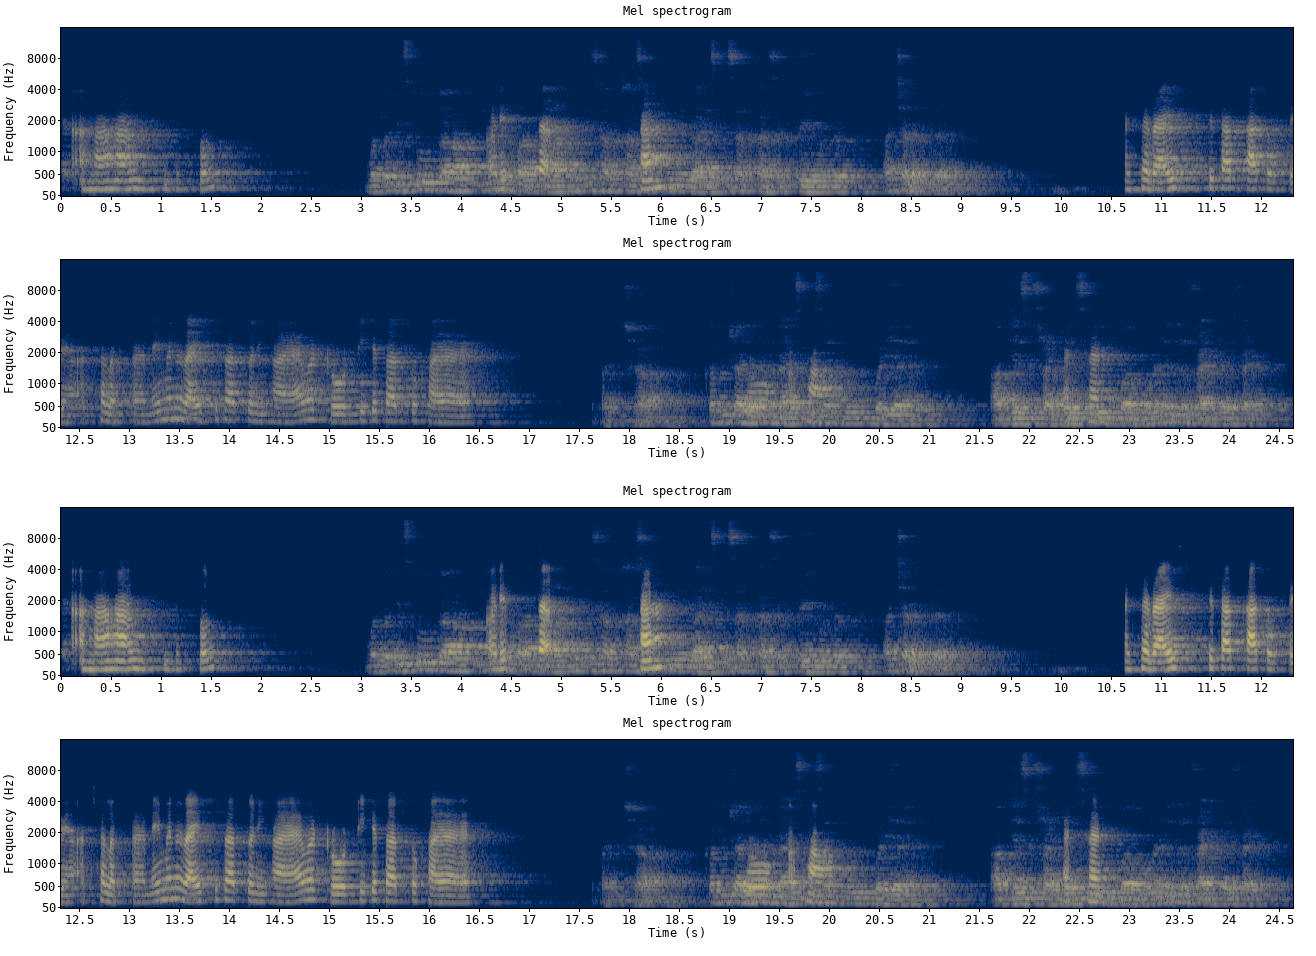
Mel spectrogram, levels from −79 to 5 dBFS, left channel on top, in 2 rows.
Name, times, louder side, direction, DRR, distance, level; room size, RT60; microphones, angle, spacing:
voice 1, 0.2-1.5 4.3-4.5 4.8-4.9 5.8-6.0 10.6-11.2 11.6-15.7 16.0-16.4 19.2-19.4 19.8-20.0 22.6-22.7, right 6 dB, 80° right, 13 dB, 0.4 m, -23 dB
voice 2, 3.0-7.8 8.2-8.9 17.7-18.4 18.8-20.9 21.6-24.2, equal, 10° left, -7 dB, 2.8 m, -31 dB
10.5 x 5.8 x 5.0 m, 1.3 s
head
